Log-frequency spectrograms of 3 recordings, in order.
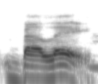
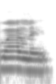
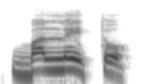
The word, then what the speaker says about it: ballet: No ballet. no T. Ballet. Mhm. So think of ballet in Spanish, The ballet. letter T down so. No? Oh yeah. How is it in Ballet. Italian, Fabricio? balletto. Balletto, you hear the T.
